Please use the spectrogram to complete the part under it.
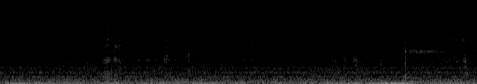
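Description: A soft-nib Tagmoon Cologne Cathedral fountain pen scratches faintly across paper in short strokes, quiet and close, with no voices.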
